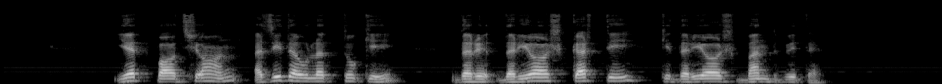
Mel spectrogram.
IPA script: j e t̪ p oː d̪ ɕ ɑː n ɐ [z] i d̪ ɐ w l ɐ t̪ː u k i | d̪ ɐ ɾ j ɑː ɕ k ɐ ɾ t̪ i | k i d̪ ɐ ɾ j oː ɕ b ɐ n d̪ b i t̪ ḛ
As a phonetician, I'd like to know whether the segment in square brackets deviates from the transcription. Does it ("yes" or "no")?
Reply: no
